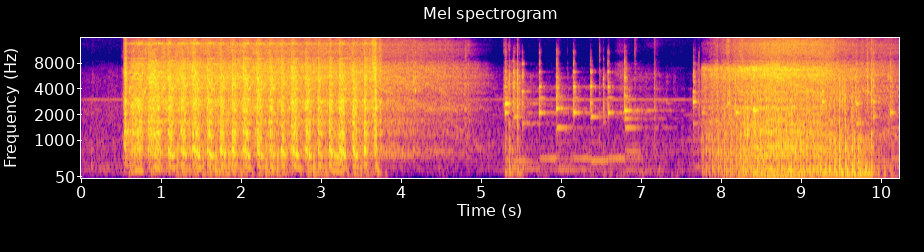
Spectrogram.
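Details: 2011 Dacia Sandero Stepway, 1.5 dCi diesel, no start one morning. The scan gave a rail pressure sensor fault code, and glow plugs were first suspected. The starter churns steadily at about three turns a second under music, but the engine never fires: cranks, no start.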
